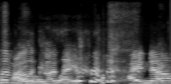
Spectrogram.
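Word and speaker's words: Malachiasz: at all turns; and I know how to pronounce Malakiaj is like how she was saying it. It's Malakiaj. Okay, I call him Malakazi. I know. I call him Malachi.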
